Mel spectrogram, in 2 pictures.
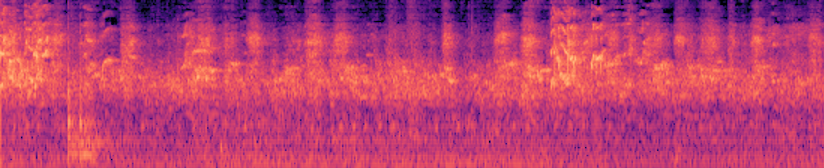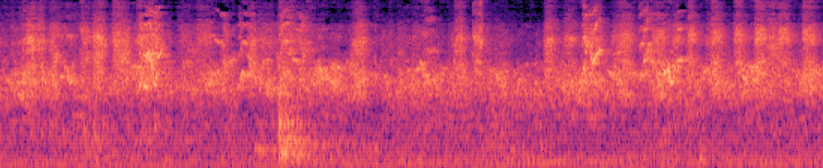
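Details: Budgerigars chattering together in a dense, continuous stream of high chirps, squeaks and warbles, with two brief lower scraping sounds near the start and around seven seconds.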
